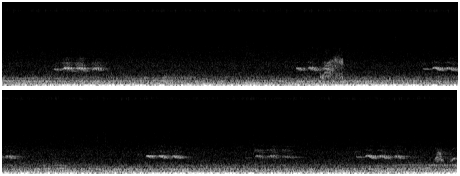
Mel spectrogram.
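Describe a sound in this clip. Crows caw now and then in the distance.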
